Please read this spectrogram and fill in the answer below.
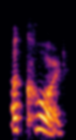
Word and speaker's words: accord: Accord. Accord, the stress is on the second syllable, means to grant or concede.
